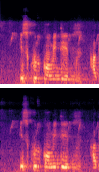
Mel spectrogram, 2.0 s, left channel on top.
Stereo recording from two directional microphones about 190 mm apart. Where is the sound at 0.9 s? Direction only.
40° right (ahead or behind).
